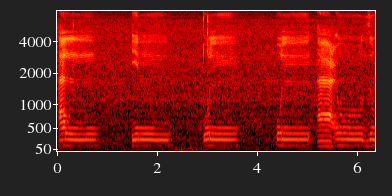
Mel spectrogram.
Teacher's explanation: tepi lidahnya naik ke atas ya, di ee tempelkan atau dipertemukan dengan muqaddamul hanaq ya, langit-langit bagian depan ya ditempel. · Oke, ketika proses menempel ini, suara yang tadinya mau keluar, nah, itu ada bagian lidah yang menghalangi suara untuk keluar, sehingga sebagian suara itu terhalang, sebagian lagi keluar lewat jalur samping kanan dan kiri, melenceng suaranya. Inilah yang disebut dengan inhiraf. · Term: huruf lam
